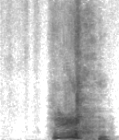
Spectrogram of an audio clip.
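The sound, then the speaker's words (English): A single loud sneeze bursts out after a moment of silence, a sharp explosive blast trailing into a short breathy tail. “And I'm going to sneeze.”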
